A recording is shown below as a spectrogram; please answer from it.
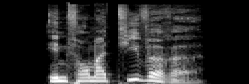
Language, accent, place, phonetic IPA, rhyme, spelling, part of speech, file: German, Germany, Berlin, [ɪnfɔʁmaˈtiːvəʁə], -iːvəʁə, informativere, adjective, De-informativere.ogg
- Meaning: inflection of informativ: 1. strong/mixed nominative/accusative feminine singular comparative degree 2. strong nominative/accusative plural comparative degree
